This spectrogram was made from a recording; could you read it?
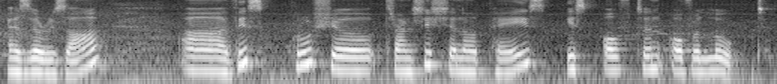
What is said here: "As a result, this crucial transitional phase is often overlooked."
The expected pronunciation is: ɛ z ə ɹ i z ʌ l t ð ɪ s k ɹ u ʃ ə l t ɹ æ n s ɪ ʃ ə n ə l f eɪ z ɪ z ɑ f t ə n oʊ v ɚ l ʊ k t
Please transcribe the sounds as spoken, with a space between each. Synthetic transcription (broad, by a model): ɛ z ə ɹ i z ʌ l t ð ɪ s k ɹ u ʃ ə l t ɹ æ n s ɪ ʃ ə n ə l p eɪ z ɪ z ɑ f t ə n oʊ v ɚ l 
